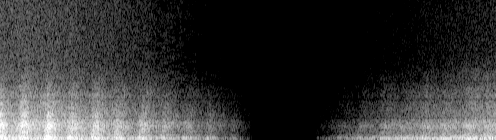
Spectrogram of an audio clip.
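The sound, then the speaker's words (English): A train rumbles and clatters rhythmically as it pulls away from the station, fading out to a brief silence before the rolling rumble builds again, with no voices. “Look, the train is leaving the station.”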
